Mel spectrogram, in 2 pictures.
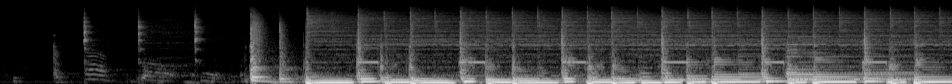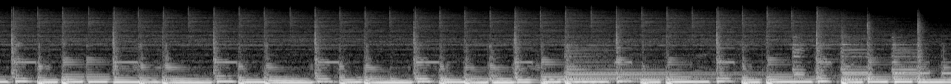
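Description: A few quiet drumstick clicks counting in, then a reggae band starts up about two and a half seconds in and plays on: a loud, heavy bass line with electric guitar and a drum kit.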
